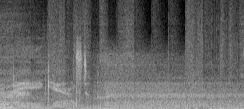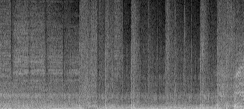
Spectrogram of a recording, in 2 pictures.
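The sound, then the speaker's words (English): In the second verse of a song, a breathy whisper smeared into a long, washing reverb tail that blurs into steady white-noise hiss, loud and continuous for the whole stretch over a low, droning musical bed. “I liked how the whisper turned into a really long reverb tail, which then turned into white noise.”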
